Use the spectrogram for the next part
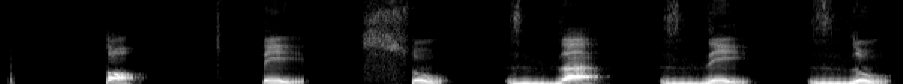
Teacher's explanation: Suara tambahan yang keluar dengan kuat di antara ujung lidah dan gigi seri. Ada suara tambahan. · sifat sofir, ada suara tambahan seperti desis yang keluar, ya, ketika mengucapkan 3 huruf sofir ini. Contoh huruf shad, membacanya bukan so si su, tetapi ada desisnya dulu.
